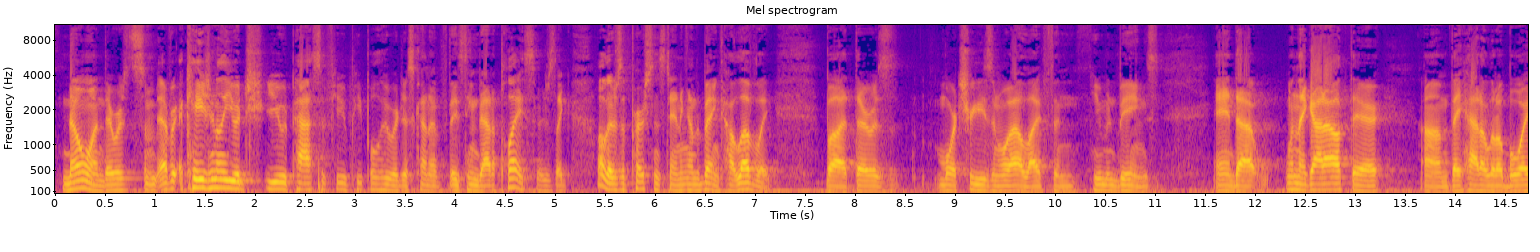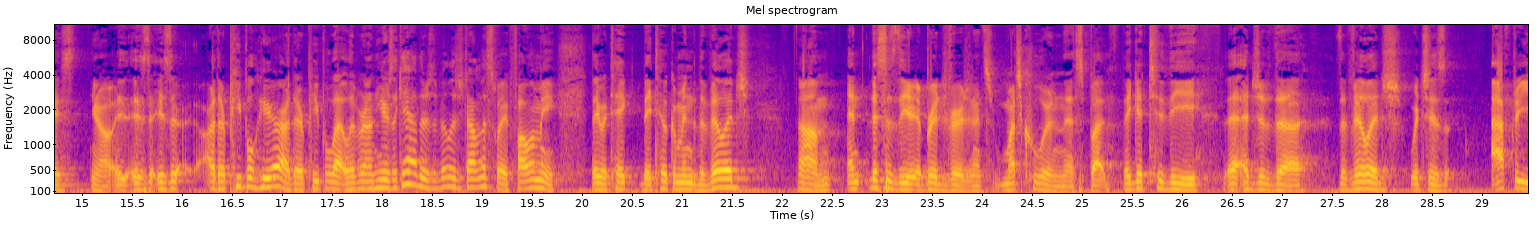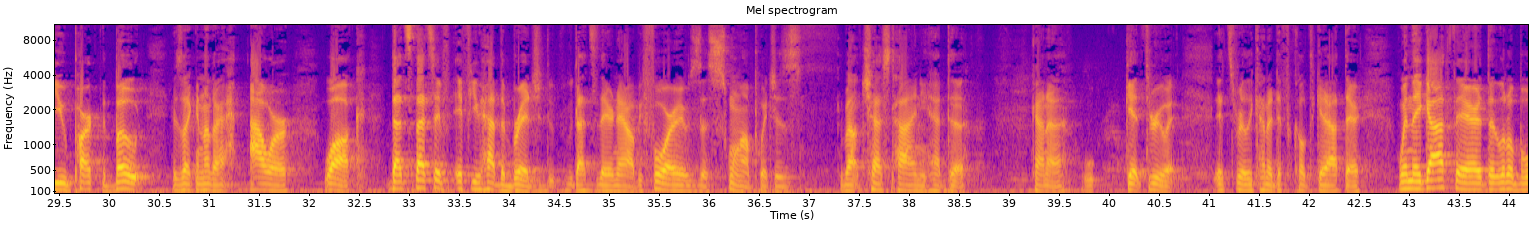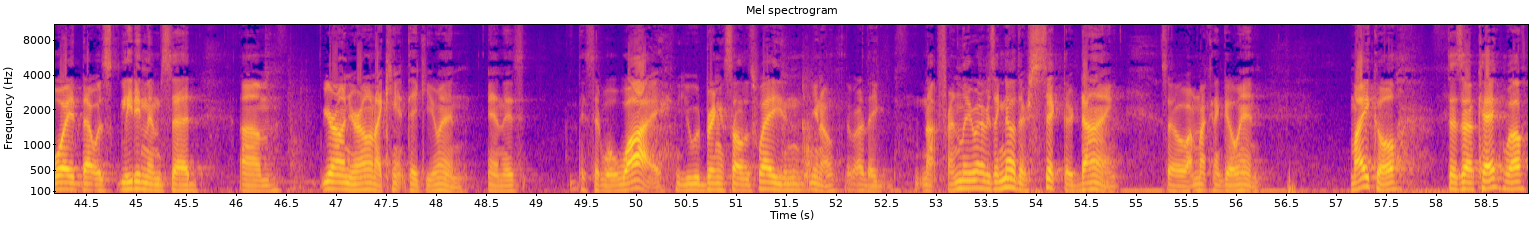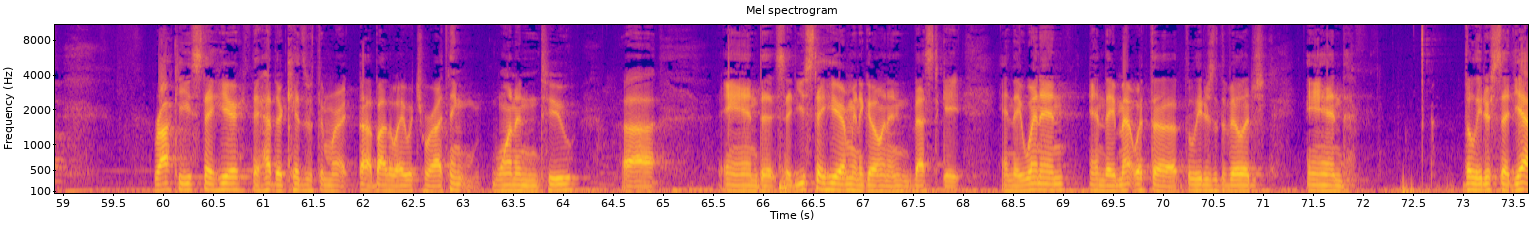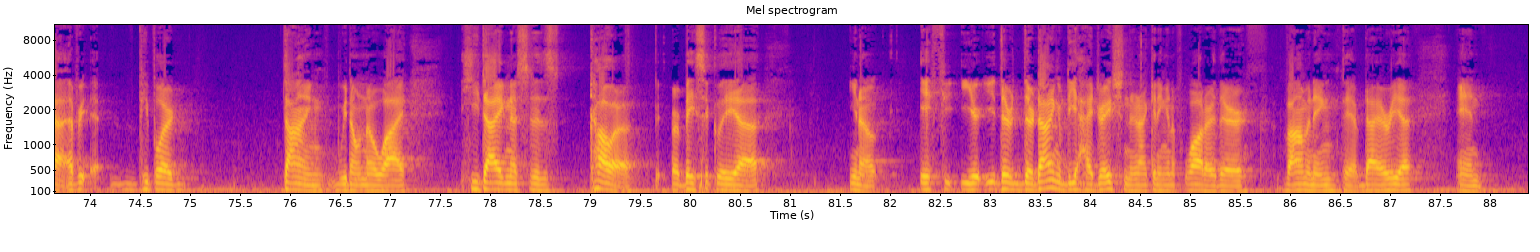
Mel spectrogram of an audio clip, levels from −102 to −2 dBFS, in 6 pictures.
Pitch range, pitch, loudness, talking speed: 105-125 Hz, 115 Hz, -16 LUFS, 220 wpm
